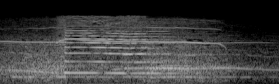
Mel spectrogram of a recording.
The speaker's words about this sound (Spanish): Toca una de sus bocinas para llamar su atención, pero él no se percata, así que vuelve a tocar.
